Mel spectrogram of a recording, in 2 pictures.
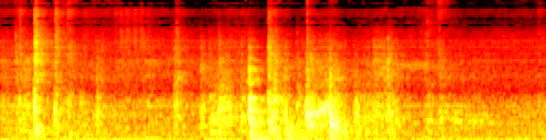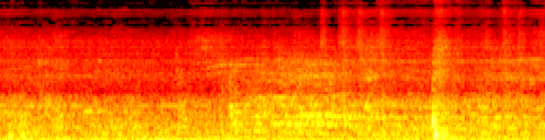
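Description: Inside a double-decker bus: the steady low rumble of the bus running, with a few brief loud sounds in the first two seconds, the loudest about a second and a half in, and a short sharp knock near the end.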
